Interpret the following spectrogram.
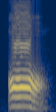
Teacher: অ জীবটা হালকা ঢুকিয়ে নিচ্ছে অ গলার কাছে চলে যাচ্ছে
